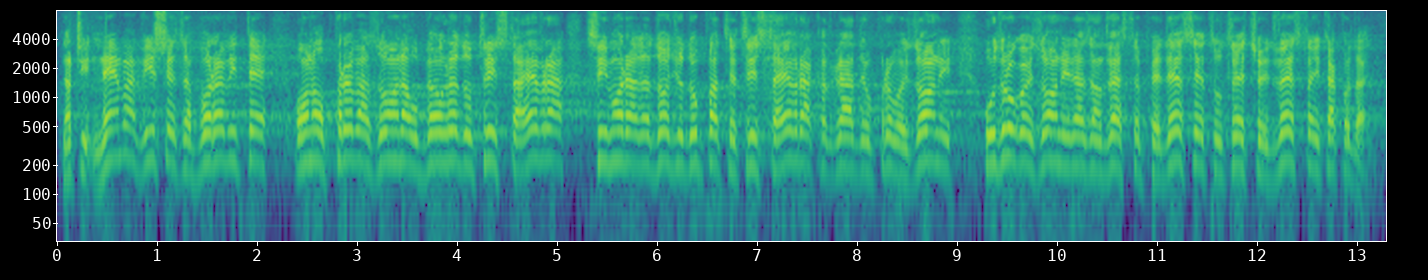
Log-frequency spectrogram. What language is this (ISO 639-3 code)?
srp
